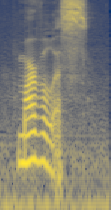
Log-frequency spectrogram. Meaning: Exciting wonder or surprise; astonishing; wonderful
- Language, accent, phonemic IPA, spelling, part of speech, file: English, US, /ˈmɑɹvələs/, marvellous, adjective, En-us-marvellous.ogg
